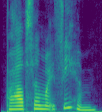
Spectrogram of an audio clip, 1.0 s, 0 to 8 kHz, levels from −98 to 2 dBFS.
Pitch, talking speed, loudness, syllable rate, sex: 240 Hz, 290 wpm, -19 LUFS, 6.6 syllables/s, female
